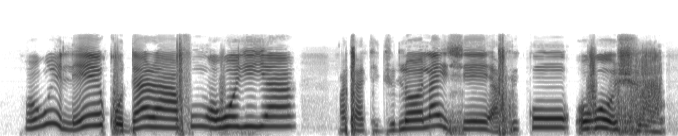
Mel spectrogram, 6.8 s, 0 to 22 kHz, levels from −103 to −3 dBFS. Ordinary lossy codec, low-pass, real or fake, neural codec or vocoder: none; none; real; none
